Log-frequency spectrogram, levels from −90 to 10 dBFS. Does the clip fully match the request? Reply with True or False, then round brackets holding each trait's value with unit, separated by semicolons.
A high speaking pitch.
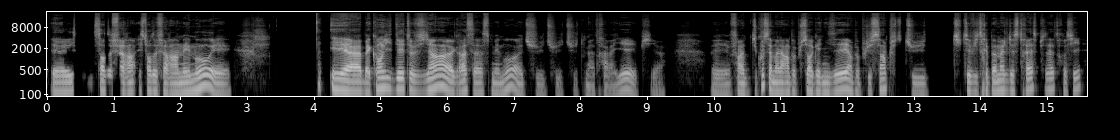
False (115 Hz)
